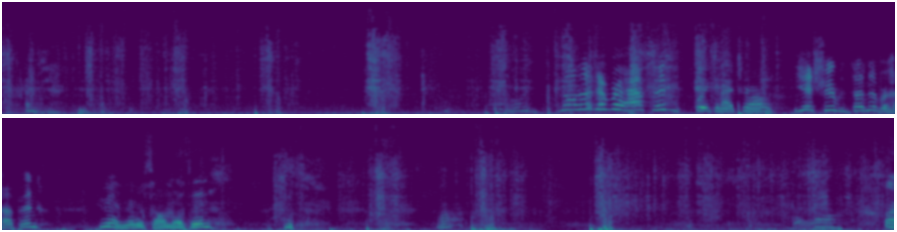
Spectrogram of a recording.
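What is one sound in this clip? Feet thump on a trampoline mat.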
